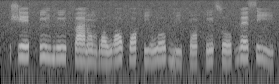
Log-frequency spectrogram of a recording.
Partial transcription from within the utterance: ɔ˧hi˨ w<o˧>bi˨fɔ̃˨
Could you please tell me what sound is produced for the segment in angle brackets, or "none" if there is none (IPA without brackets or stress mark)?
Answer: o˧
